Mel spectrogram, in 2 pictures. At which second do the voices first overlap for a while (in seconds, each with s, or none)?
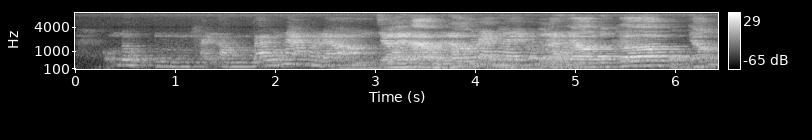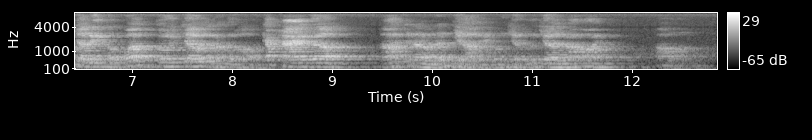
2.5 s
